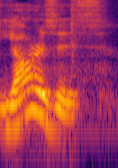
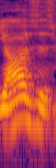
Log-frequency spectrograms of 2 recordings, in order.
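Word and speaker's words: Yars' Revenge: i've just noticed something it's actually pronounced yaris's because look there's a little like uh oh what they call it a pop not pos yeah apostrophe at the end so technically it'd be jazz's revenge not yar's revenge it'd be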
